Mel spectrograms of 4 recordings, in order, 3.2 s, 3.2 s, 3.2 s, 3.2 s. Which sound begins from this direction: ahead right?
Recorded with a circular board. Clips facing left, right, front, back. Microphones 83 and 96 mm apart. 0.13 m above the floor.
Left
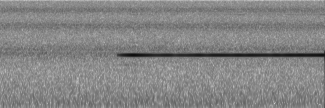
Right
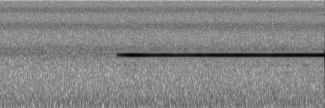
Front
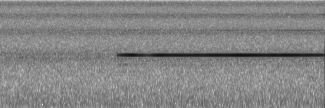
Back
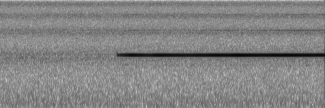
A flute, at 1.2 s.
